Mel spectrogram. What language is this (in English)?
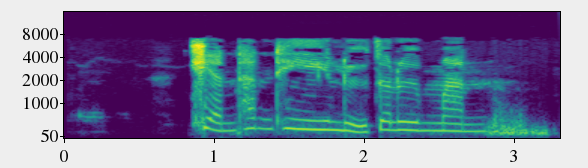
Thai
